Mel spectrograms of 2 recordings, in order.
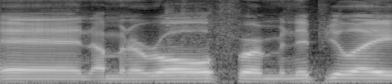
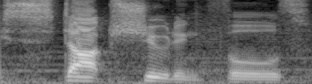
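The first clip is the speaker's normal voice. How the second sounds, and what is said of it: Very commanding voice. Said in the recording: “in a very commanding voice”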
